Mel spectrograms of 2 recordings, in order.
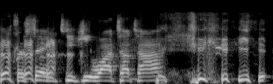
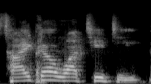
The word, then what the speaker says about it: Taika Waititi: For saying Tiki Watata. – That's not how it's pronounced, is it? – No, it's Taika Waititi.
